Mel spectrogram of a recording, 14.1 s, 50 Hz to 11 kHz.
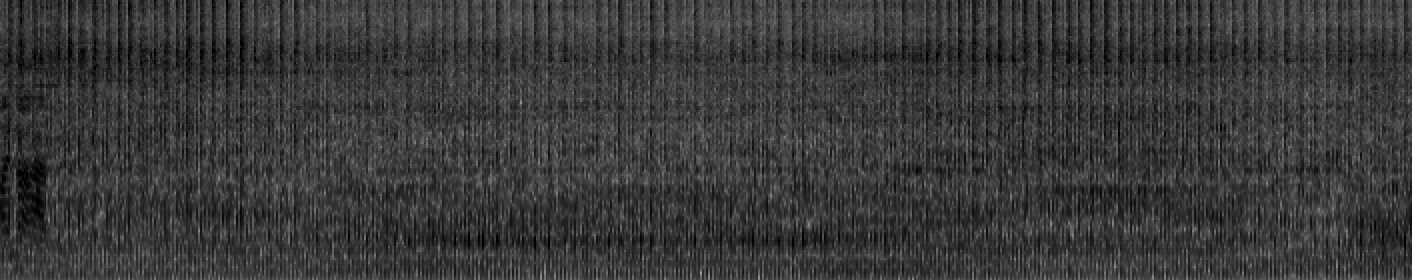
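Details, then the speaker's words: Yamaha YZ125 two-stroke after top-end rebuild, started in three kicks and warming up; crisp crackling idle at a steady rapid beat, even and eager; sounds healthy. "foreign up a little bit but three kicks that sounds good there"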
